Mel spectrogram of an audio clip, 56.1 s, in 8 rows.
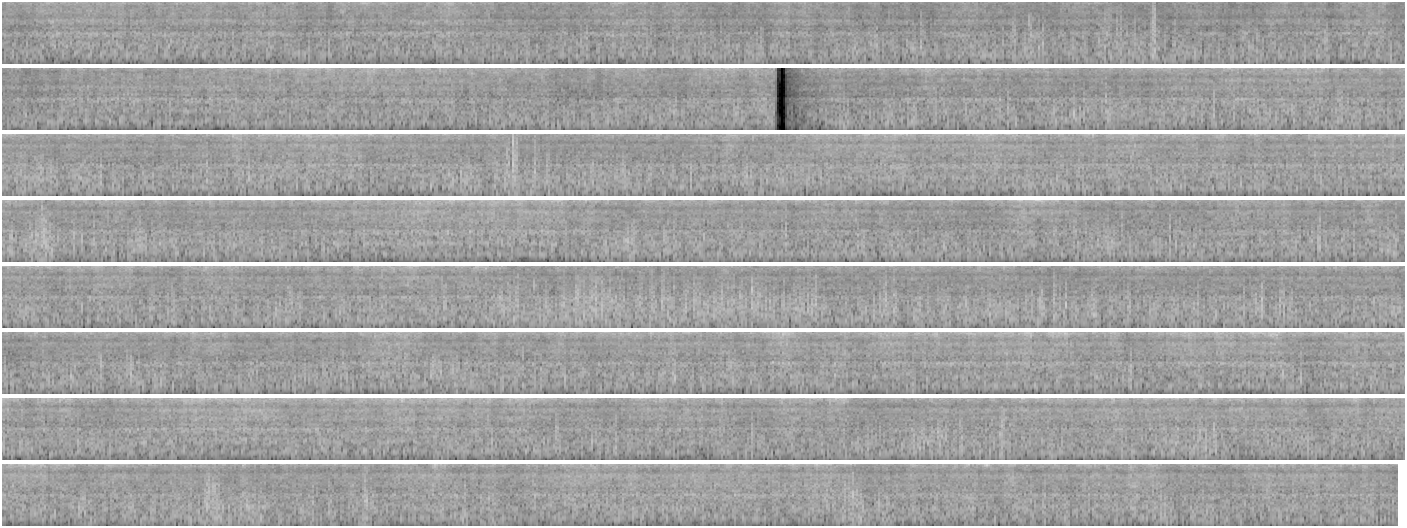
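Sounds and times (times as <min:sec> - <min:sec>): train wheels rumbling on rails: 0:00.0 - 0:56.0
wind rushing past microphone: 0:00.0 - 0:56.0.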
